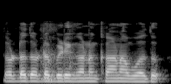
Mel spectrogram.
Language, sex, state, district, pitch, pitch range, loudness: Kannada, male, Karnataka, Koppal, 145 Hz, 140-150 Hz, -15 LUFS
